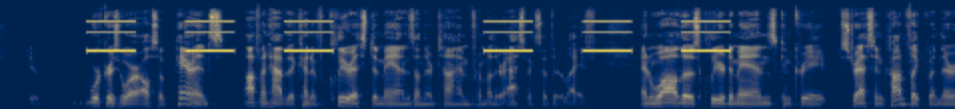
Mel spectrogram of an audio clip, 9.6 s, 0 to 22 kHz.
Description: Alarm pattern, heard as an alarm's beeps, played twice, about 3250 Hz, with speech in English. Temporal three. Smoke or fire, evacuate.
